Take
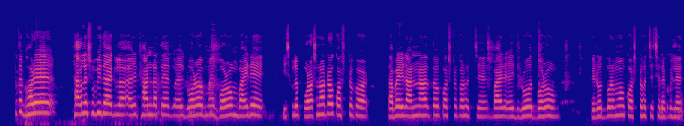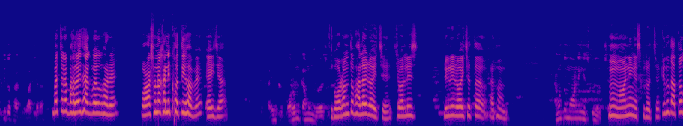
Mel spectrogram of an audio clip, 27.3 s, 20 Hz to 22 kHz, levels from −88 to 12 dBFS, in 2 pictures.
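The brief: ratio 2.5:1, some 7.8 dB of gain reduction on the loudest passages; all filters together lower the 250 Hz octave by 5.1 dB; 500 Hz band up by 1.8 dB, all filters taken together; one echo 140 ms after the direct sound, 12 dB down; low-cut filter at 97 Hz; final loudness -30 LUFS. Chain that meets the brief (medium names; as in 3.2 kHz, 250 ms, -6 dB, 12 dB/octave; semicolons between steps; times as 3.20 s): high-pass 97 Hz; peaking EQ 250 Hz -8.5 dB; peaking EQ 500 Hz +4 dB; compression 2.5:1, threshold -30 dBFS; delay 140 ms -12 dB; trim +3.5 dB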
